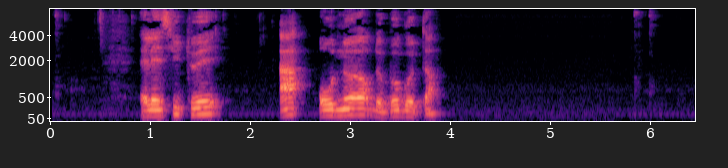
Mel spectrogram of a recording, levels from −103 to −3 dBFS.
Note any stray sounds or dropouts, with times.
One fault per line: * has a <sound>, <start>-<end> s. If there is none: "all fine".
all fine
